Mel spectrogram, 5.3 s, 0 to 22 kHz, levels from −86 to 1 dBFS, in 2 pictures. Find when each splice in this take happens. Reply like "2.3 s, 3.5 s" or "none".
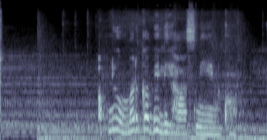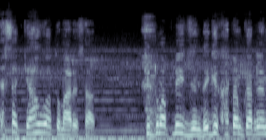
2.6 s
